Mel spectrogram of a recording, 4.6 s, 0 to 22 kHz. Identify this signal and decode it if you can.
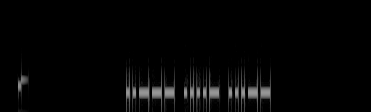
Morse code, heard as a keyed tone, about 30 wpm, 700 Hz. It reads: 243
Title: Numbers - 3-Digit 30wpm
